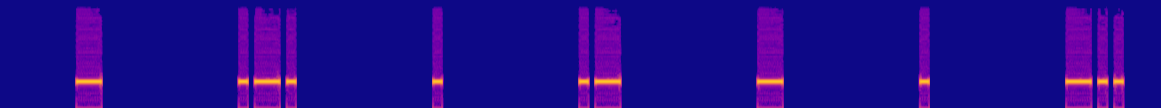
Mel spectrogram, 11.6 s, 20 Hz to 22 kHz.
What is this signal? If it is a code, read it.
Morse code, heard as a keyed tone, about 15 wpm, spaced as for 5 wpm, 1000 Hz. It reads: TREATED
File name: qotdfiles / 5wpm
